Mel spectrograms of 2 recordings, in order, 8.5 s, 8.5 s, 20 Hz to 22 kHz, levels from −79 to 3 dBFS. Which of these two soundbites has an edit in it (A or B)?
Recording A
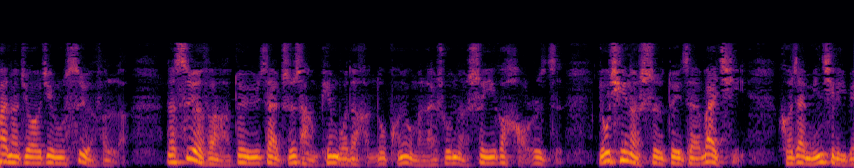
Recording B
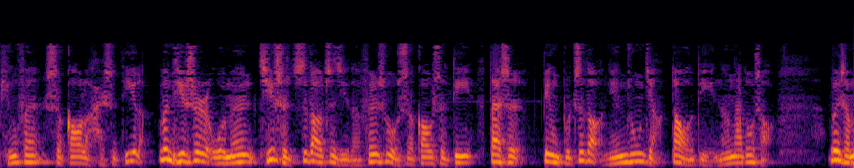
B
